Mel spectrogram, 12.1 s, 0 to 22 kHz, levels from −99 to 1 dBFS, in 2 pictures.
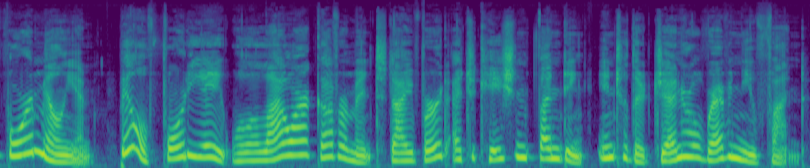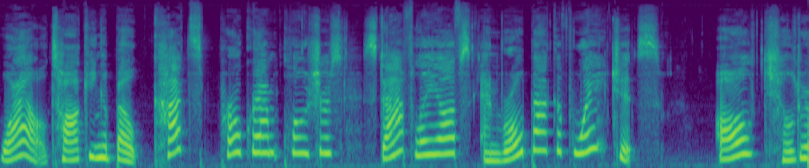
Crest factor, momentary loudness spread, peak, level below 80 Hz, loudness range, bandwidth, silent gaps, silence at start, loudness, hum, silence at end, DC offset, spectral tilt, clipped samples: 14 dB; 7 LU; -6 dBFS; -54 dBFS; 2 LU; 17 kHz; none; 0.05 s; -20 LUFS; none; 0 s; under 0.1%; -5 dB/octave; under 0.1%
